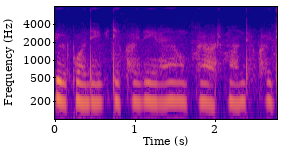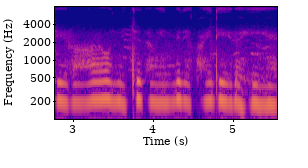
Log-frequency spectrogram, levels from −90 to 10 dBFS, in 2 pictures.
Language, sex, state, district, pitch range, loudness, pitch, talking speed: Hindi, female, Uttar Pradesh, Hamirpur, 195-210 Hz, -34 LUFS, 205 Hz, 225 wpm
